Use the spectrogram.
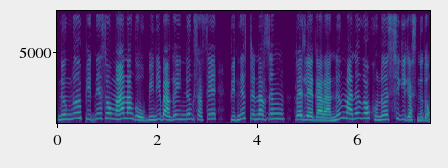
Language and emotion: Bodo, angry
